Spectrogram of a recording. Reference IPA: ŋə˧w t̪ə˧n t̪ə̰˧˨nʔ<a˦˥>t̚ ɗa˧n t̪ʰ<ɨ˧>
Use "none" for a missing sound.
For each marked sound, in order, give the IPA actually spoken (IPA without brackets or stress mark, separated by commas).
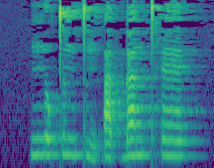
a˨˩, ɛ˧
